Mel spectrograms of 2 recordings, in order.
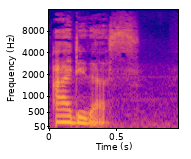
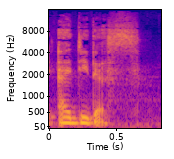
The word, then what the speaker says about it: Adidas: Адольфа Дасслера называли Ади, поэтому он придумал такое название «Adidas», и ударение должно быть именно на первый слог. И поэтому даже на английском языке вроде как считают, что правильно произносить «Adidas», а не «Adidas».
